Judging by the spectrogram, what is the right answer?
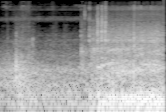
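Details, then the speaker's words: Yamaha NMAX new scooter on its original battery with spark plug refitted: strong starter whir for over a second before the engine fires and rises to a steady run; starter doesn't engage immediately, cause unconfirmed. "Starternya kuat ya, kuat muter, tapi nggak langsung nyangkut gitu ya."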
